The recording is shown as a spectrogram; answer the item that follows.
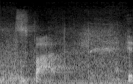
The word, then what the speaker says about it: Tzfat: We knew we would come back, but it was our goal to get to the town of Tzfat, which is difficult to pronounce, Tzfat. It's spelled, in English, we spell it S-A-F-E-D, Safed, it looks like. Let's call it Tzfat.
